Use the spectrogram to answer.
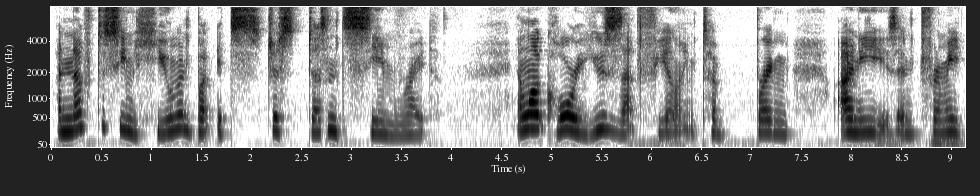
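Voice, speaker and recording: A woman's voice: on the high side, creaky, darkish tone. A young woman narrating a video essay in an informal, earnest way, reading from a script and stumbling over words now and then.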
